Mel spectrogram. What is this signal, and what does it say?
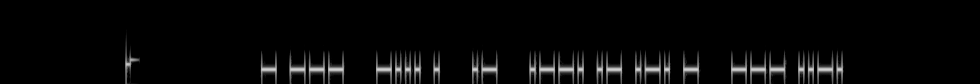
Morse code, heard as a keyed tone, about 25 wpm, 700 Hz. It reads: TO BE A PART OF
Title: Sets of 5 Words 25wpm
